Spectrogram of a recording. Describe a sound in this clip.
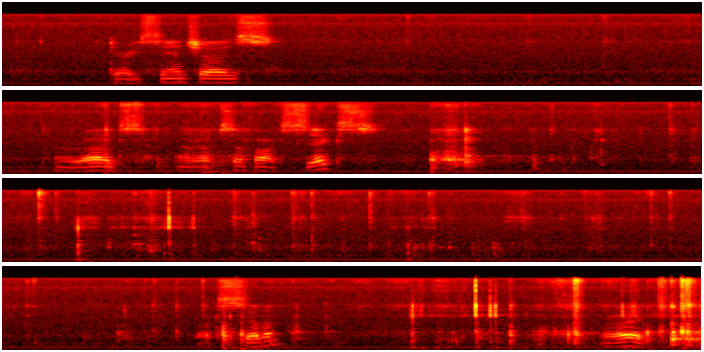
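Trading cards rustle and slide as hands shuffle through them.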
